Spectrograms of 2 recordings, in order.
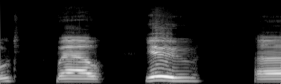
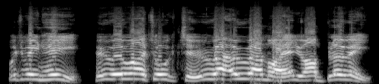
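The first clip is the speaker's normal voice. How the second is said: higher, quick, flustered protest; indignant; 8 semitones higher, 8 dB louder than usual. Acted. Storyteller challenged over he or she, indignant and flustered. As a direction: fire back questions, pitched up and offended.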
